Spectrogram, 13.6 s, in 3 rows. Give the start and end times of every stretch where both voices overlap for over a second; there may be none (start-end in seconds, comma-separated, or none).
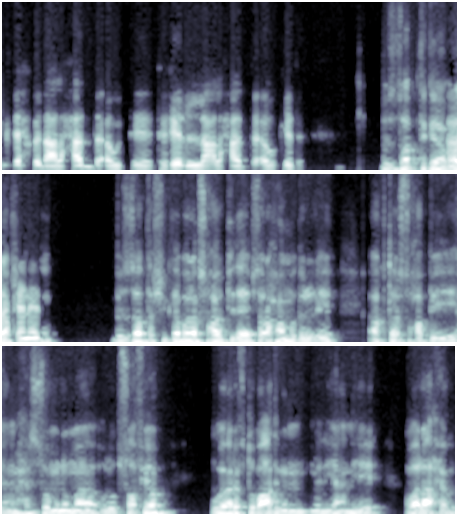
none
